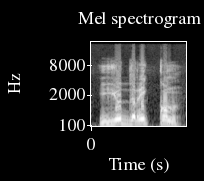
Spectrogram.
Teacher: اس میں کاف ایک دفعہ پڑھا جائے گا جو بعد والا ہے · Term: ادغام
